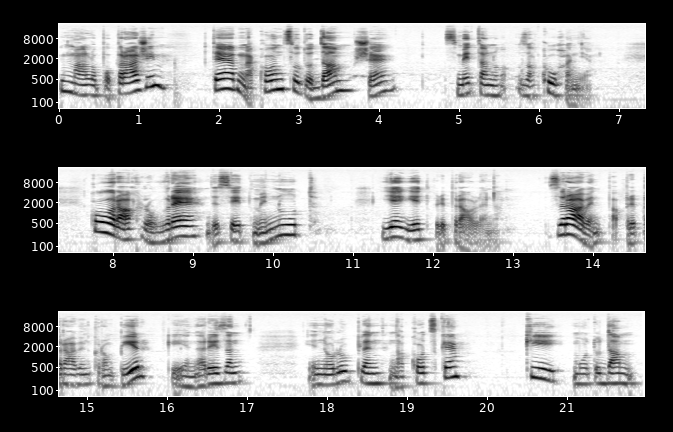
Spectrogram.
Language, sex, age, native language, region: Slovenian, female, 60+, Slovenian, Drava region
